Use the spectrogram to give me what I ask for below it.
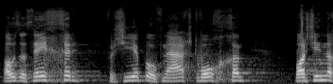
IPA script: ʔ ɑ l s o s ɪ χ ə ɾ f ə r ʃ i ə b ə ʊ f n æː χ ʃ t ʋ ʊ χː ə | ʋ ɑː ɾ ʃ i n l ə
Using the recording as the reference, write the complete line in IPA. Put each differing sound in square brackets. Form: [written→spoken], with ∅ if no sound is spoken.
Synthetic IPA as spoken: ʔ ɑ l s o s ɪ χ ə ɾ f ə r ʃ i ə b ə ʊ f n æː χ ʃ t ʋ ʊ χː ə | ʋ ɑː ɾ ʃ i n l ə

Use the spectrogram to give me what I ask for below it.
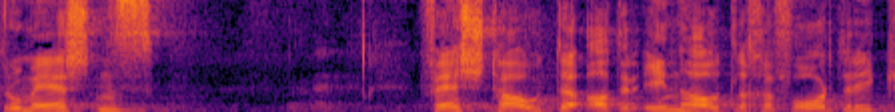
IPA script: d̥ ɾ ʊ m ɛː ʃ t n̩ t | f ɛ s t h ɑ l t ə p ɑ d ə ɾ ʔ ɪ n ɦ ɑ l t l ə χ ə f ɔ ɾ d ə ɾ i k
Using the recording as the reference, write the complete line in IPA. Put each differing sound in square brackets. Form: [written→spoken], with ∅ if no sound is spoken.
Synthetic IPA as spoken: d̥ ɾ ʊ m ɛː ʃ t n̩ [t→s] | f ɛ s t h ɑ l t ə [p→ʔ] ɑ d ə ɾ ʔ ɪ n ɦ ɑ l t l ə χ ə f ɔ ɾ d ə ɾ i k

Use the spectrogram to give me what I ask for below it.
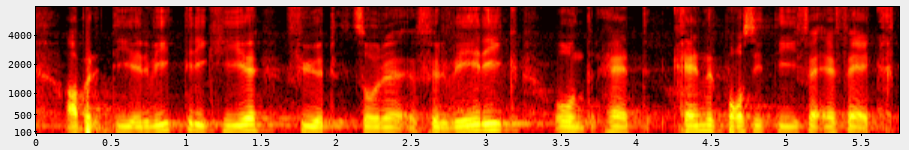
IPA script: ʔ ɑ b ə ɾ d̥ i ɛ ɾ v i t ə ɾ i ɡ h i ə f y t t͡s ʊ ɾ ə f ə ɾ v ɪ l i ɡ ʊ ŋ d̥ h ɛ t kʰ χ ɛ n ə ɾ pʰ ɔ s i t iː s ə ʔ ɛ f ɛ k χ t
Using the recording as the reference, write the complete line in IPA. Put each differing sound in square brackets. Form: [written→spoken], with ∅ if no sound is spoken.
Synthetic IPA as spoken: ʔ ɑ b ə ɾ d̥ i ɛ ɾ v i t ə ɾ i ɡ h i ə f [y→yː] t t͡s ʊ ɾ ə f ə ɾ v ɪ [l→ɾ] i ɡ ʊ [ŋ→n] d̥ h ɛ t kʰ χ ɛ n ə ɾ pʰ ɔ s i t iː [s→f] ə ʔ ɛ f ɛ k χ t

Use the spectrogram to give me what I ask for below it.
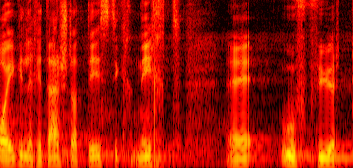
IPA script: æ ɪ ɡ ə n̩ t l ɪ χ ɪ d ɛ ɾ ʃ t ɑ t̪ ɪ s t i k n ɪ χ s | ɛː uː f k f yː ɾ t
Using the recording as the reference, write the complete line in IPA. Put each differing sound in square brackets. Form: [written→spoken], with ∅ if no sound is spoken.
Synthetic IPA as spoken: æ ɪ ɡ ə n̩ t l ɪ χ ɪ d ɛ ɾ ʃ t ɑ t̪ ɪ s t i k n ɪ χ [s→t] | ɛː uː f k f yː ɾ t

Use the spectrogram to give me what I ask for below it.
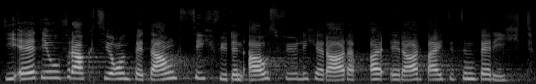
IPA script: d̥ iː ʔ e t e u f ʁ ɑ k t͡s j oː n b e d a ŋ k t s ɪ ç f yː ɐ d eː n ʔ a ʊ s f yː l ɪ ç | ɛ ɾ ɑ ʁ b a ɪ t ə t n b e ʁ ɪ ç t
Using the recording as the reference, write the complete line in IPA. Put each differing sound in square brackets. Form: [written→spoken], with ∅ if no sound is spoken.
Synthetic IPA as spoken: d̥ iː ʔ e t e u f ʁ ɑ k t͡s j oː n b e d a ŋ k t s ɪ ç f yː ɐ d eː n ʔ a ʊ s f yː l ɪ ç | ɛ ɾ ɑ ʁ b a ɪ t ə t n b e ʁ ɪ ç t

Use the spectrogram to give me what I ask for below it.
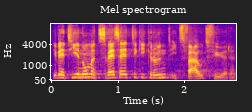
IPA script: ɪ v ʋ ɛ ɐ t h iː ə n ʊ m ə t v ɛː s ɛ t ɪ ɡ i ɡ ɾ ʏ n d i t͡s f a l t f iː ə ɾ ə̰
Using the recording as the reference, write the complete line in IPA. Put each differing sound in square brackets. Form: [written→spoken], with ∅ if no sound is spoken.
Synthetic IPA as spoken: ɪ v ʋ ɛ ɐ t h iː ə n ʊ m ə [t→t͡s] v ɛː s ɛ t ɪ ɡ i ɡ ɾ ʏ n d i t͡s f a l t f [iː→yː] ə ɾ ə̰

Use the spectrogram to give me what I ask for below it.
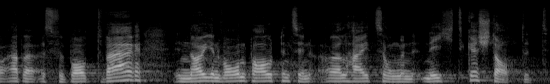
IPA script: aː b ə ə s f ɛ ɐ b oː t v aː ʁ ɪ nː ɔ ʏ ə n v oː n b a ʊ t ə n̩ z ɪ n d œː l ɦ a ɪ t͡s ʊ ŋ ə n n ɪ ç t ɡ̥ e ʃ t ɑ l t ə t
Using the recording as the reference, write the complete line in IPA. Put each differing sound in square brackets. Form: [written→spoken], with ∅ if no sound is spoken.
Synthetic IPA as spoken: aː b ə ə s f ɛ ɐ b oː t v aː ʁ ɪ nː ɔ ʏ ə n v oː n b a ʊ t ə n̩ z ɪ n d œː l ɦ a ɪ t͡s ʊ ŋ ə n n ɪ ç t ɡ̥ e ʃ t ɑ [l→∅] t ə t

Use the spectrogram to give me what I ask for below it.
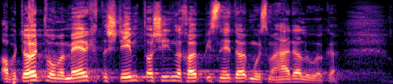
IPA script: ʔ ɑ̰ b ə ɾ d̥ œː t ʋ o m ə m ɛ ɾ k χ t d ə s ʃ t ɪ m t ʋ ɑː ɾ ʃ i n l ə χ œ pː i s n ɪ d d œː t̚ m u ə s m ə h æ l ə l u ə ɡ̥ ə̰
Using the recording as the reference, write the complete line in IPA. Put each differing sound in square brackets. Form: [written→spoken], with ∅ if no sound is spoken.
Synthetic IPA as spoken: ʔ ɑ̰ b ə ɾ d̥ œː t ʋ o m ə m ɛ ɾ k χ t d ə s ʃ t ɪ m t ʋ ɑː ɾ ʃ i n l ə χ œ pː i s n ɪ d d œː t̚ m u ə s m ə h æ [l→ɾ] ə l u ə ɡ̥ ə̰

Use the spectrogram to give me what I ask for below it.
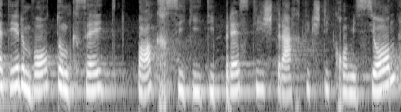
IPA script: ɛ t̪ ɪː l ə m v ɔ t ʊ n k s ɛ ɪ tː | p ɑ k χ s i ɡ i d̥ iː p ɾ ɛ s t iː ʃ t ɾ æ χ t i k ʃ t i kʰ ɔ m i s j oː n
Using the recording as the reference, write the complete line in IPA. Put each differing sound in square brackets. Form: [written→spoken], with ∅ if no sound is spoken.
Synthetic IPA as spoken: ɛ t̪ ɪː [l→ɾ] ə m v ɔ t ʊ [n→m] k s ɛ ɪ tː | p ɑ k χ s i ɡ i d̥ [iː→i] p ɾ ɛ s t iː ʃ t ɾ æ χ t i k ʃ t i kʰ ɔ m i s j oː n

